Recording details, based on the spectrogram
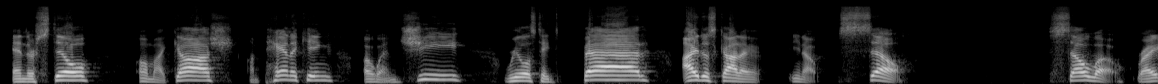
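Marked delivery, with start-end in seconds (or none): none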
